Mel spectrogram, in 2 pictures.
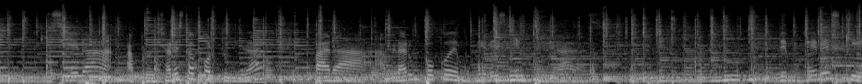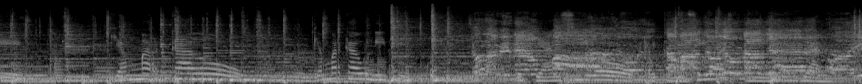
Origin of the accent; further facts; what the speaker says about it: Villa del Rosario, Norte de Santander, Colombia; now in Asturias, Spain; como mujer colombiana viviendo en Asturias, he experimentado cómo el feminismo conecta con su en Villa del Rosario, mi tierra natal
